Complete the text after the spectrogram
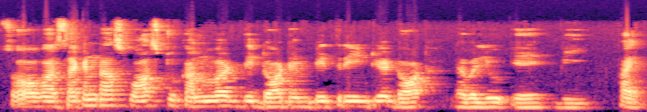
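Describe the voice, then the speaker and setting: A man narrates a step-by-step software tutorial as a student presenter, in halting, repetitive instructional phrases. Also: mid-range voice, flat delivery.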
